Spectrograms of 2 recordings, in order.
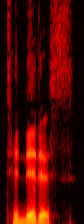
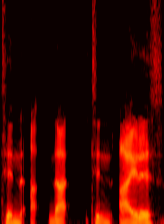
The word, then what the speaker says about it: tinnitus: It's tinnitus, not tinnitus, moron.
